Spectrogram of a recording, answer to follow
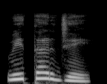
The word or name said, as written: ವಿತರ್ಜೆ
